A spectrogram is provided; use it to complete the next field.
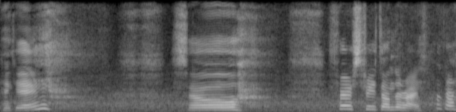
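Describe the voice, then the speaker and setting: The speaker has a non-native accent and lively intonation. Delivery comes at a fairly slow pace over noticeable background noise. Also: woman. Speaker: walking-tour vlogger. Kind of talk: casual vlog narration while walking. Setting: outdoors, walking city streets. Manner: casual, chatty, thinking aloud.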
